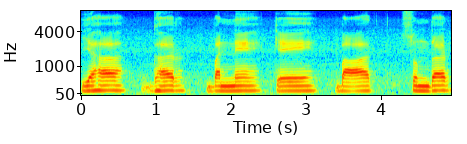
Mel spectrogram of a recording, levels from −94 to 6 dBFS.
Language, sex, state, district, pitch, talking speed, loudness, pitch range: Hindi, male, Madhya Pradesh, Dhar, 125 Hz, 75 wpm, -13 LUFS, 125-130 Hz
